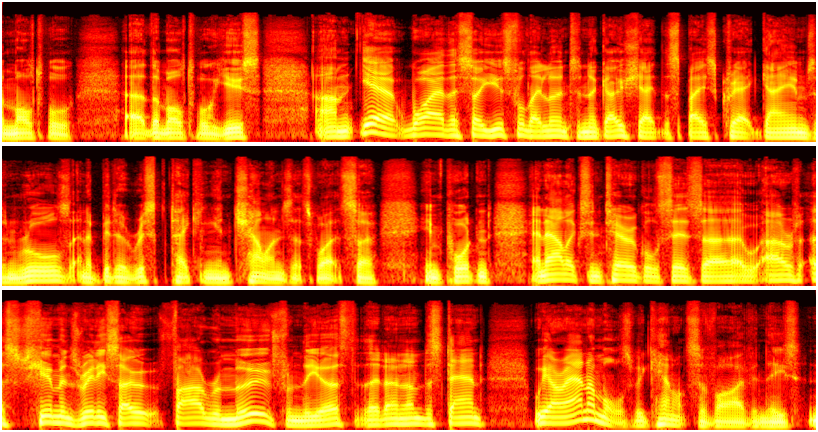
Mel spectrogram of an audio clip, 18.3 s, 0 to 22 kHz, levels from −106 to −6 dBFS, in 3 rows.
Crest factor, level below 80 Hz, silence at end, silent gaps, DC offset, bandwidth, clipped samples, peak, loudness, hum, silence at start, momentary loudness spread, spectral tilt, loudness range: 18 dB; -42 dBFS; 0 s; none; under 0.1%; 17 kHz; under 0.1%; -2 dBFS; -20 LUFS; none; 0 s; 6 LU; -6 dB/octave; 1 LU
